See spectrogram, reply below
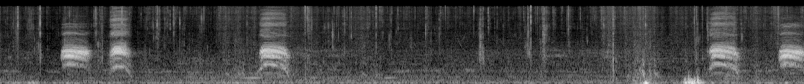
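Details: Crows feeding as a group let out harsh caws in pairs and singles at irregular intervals, with a couple of low thumps in the middle.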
